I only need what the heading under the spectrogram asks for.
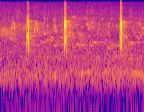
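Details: Great spotted woodpecker (Dendrocopos major), breeding season at a nest in a tree-trunk cavity, gives three sharp, high 'kik' notes spaced irregularly about a second apart, over faint background twittering.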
